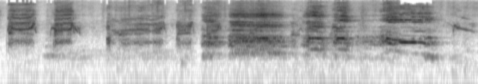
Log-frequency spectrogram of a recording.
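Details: Kukuak Balenggek rooster, a native singing chicken breed of Solok, known for its multi-tiered crow, especially at dawn. It gives several harmonic, banded crow phrases separated by short pauses, with faint small-bird chirps in the background.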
